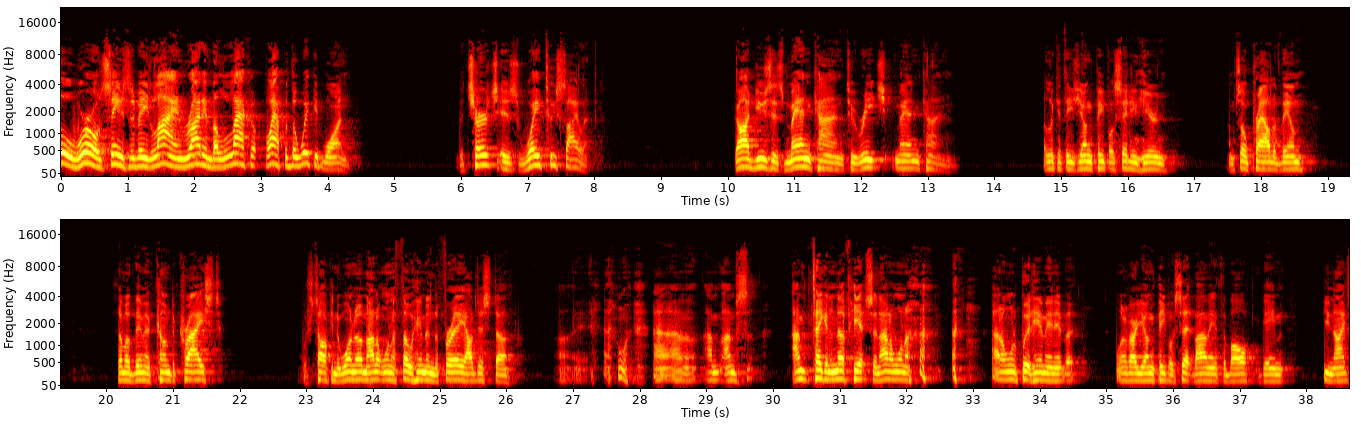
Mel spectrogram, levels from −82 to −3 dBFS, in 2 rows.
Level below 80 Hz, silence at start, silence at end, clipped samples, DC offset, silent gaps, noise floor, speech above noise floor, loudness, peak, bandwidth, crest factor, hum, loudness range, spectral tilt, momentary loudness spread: -68 dBFS; 0 s; 0 s; under 0.1%; under 0.1%; none; -74 dBFS; 49 dB; -25 LUFS; -2 dBFS; 14.5 kHz; 24 dB; none; 8 LU; -5 dB/octave; 14 LU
